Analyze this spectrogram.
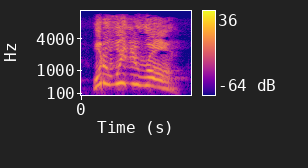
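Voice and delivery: very high-pitched imploring question; anguished plea. Retold or imitated. Pastor voices parents asking God what went wrong, pleading. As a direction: cry out in imitated exasperation.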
